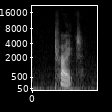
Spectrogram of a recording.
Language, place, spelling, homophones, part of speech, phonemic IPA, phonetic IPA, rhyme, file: English, California, trite, tryte, adjective / noun, /tɹaɪt/, [tɹʌɪt], -aɪt, En-us-trite.ogg
- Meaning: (adjective) 1. used so many times that it is commonplace, or no longer interesting or effective; worn out, hackneyed 2. So well established as to be beyond debate: trite law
